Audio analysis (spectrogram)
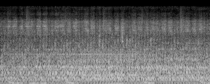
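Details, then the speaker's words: VW Polo 9N3 petrol engine after starting: warm, steady idle with even hum, no misfires and no typical ticking, running well; only ABS warning light is a problem. "von ersten Geräuschen her würde ich sagen läuft ganz gut"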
